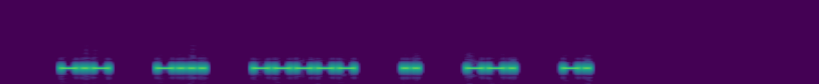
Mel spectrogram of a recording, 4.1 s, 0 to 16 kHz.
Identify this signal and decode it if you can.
Morse code, heard as a keyed tone, about 42 wpm, spaced as for 25 wpm, 700 Hz. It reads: KB0IGN
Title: USA Call Signs - 3x Character Spacing - 45wpm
